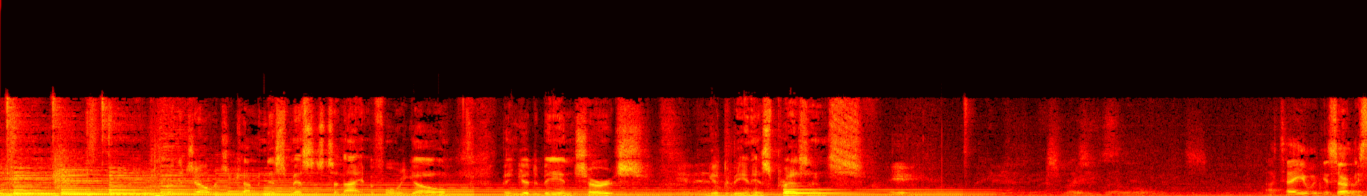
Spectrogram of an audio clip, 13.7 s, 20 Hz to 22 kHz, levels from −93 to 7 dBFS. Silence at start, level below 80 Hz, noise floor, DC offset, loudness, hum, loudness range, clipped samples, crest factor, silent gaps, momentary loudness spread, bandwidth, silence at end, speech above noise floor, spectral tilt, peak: 0 s; -48 dBFS; -45 dBFS; under 0.1%; -23 LUFS; none; 15 LU; under 0.1%; 20 dB; none; 21 LU; 11.5 kHz; 0 s; 21 dB; -4.5 dB/octave; -4 dBFS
